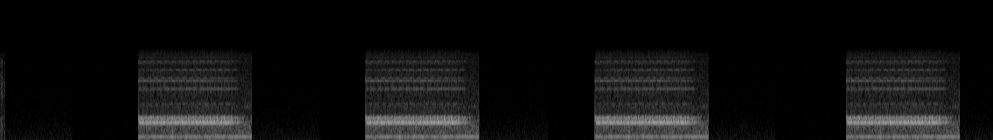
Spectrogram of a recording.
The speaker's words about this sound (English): Don't answer that phone because it's the Halloween special of WPR Rebuttal, bringing you the perspectives that the UW Board of Regents won't allow you to hear on their Wisconsin Public Radio.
